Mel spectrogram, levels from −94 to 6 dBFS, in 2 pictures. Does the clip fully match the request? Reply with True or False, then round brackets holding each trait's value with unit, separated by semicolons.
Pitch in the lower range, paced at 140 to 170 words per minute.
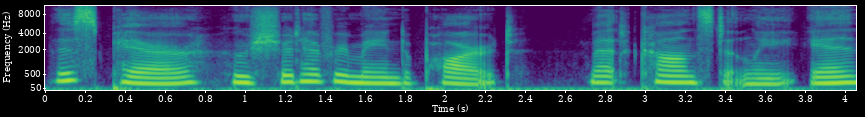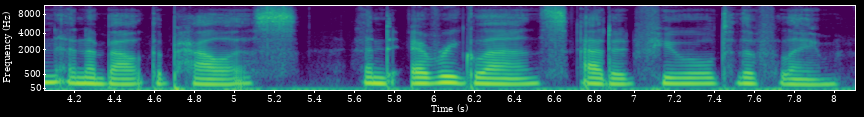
False (190 Hz; 165 wpm)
